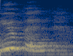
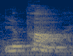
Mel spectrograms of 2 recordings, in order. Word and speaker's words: Lupin: new netflix series called lupin or lupone as in french it's a french series and before we get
